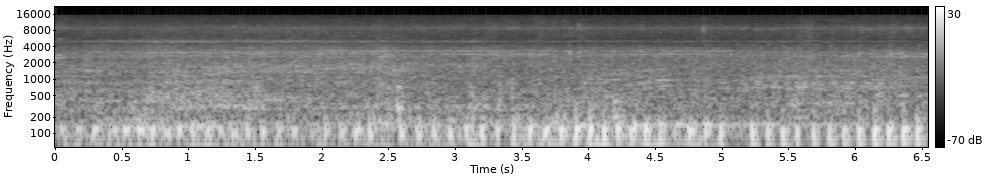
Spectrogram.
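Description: A motor running steadily with a rapid low throb.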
